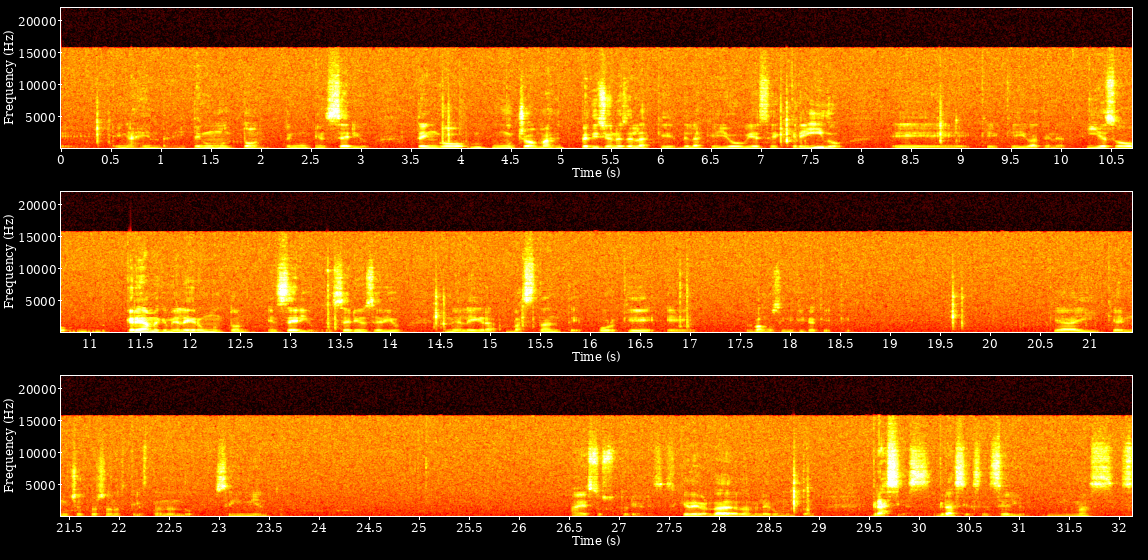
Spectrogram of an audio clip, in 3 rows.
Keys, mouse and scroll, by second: 0.2 Tab, 0.3 scroll down 1, 0.6 click, 0.6 middle click, 0.7 click, 1.5-1.8 scroll up 1, 2.6-3.2 scroll down 1, 3.2 scroll up 1, 4.0 alt+Tab, 7.4 alt+Tab, 8.7 Tab, 10.0 right click, 13.2 o, 14.3 g, 15.2 Escape, 16.8 KP_3, 19.5 g, 20.2-23.6 scroll up 2, 24.9 click, 25.6-26.9 middle drag, 27.8-28.2 scroll down 2, 28.6 Tab, 29.3-30.6 middle drag, 30.7 scroll up 1, 31.4-32.0 scroll down 1, 32.0 middle click.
